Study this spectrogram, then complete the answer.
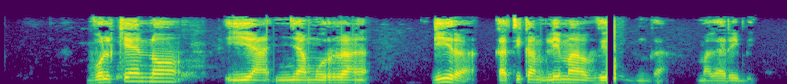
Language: Swahili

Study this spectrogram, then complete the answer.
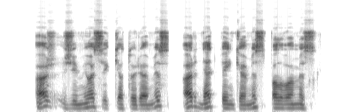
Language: Lithuanian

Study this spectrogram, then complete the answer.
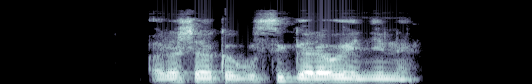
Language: Kinyarwanda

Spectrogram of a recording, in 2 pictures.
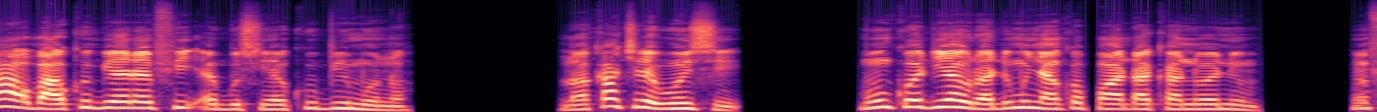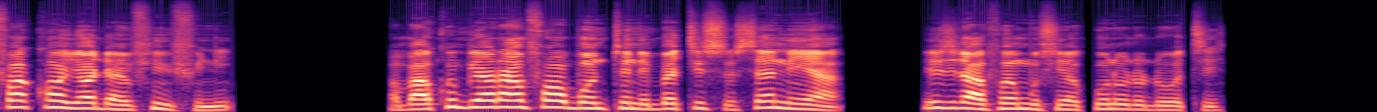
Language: Akan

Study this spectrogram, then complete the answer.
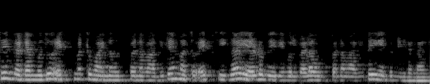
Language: Kannada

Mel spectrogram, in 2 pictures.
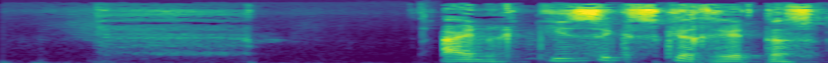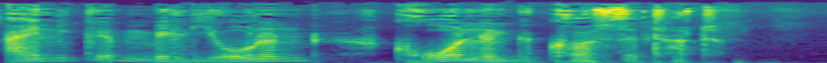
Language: German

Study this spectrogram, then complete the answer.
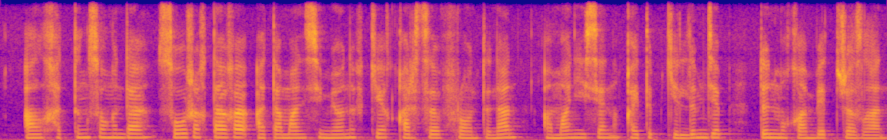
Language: Kazakh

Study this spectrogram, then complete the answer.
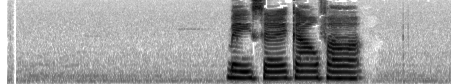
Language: Cantonese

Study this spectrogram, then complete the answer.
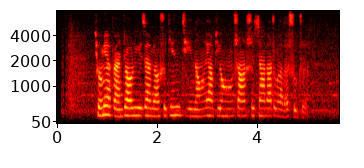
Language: Chinese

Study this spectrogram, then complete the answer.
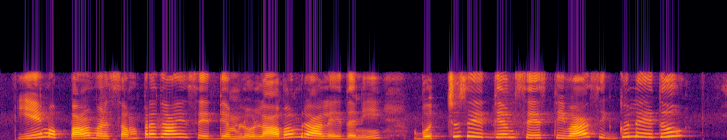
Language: Telugu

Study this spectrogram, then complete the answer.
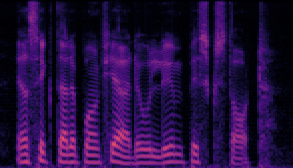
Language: Swedish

